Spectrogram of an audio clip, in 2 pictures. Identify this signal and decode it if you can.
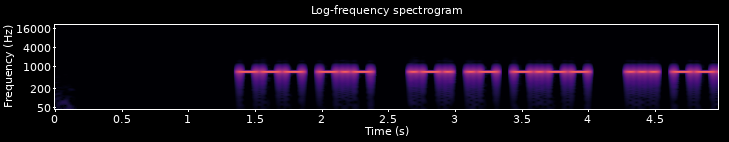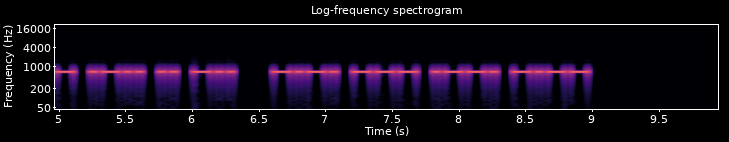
Morse code, heard as a keyed tone, about 28 wpm, 700 Hz. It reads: OK RAY SOLID COPY
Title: Practice QSO - Exchange 3 - More Info - 28wpm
